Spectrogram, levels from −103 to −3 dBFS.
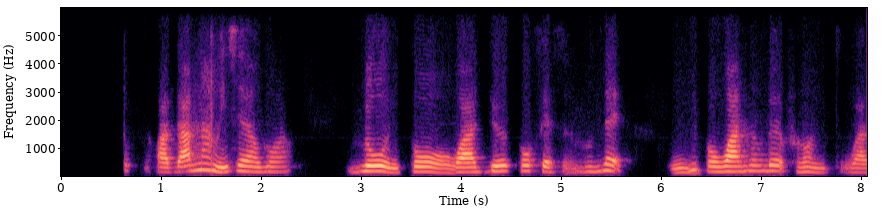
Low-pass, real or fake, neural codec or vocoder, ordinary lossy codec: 5.4 kHz; fake; codec, 16 kHz, 0.5 kbps, X-Codec, HuBERT features, trained on LibriSpeech; Opus, 16 kbps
